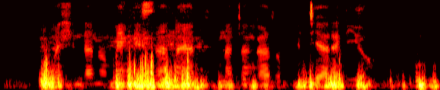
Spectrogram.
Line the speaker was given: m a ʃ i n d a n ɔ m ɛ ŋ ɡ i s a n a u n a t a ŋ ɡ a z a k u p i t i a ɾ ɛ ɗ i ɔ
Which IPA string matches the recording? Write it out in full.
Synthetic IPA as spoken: m a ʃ i n d a n ɔ m ɛ ŋ ɡ i s a n a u n a t a ŋ ɡ a z a k u p i t i a ɾ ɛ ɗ i ɔ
